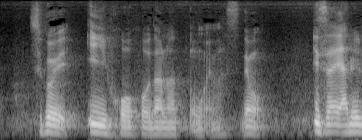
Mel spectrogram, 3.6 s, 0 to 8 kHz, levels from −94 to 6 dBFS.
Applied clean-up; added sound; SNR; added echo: none; none; none; none.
